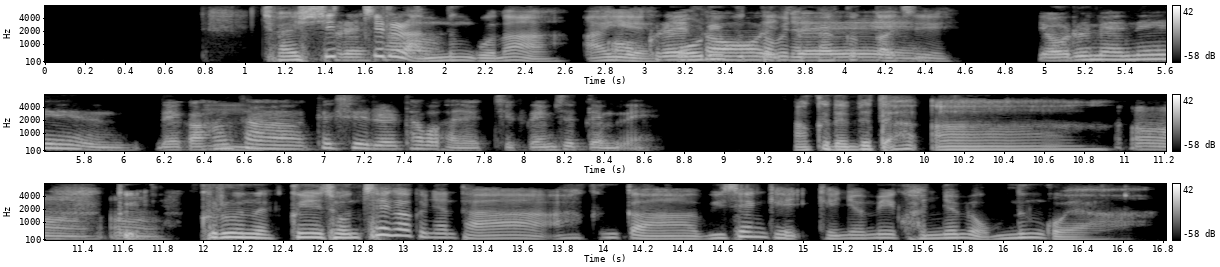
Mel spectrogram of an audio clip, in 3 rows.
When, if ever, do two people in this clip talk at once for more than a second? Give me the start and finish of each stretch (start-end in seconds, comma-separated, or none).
2.8-4.4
